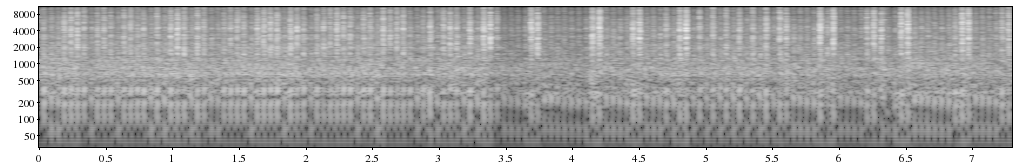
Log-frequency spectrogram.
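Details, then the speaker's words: Briggs & Stratton 13 hp OHV engine on an MTD/White lawn tractor, previously seized and sat over a year: strong, steady single-cylinder beat at about 200 pulses a minute with no knock or hunting; runs healthy, carburettor may still need cleaning for possible water. "I've had the engine running the engine sounds good it's nice and strong"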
